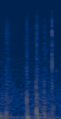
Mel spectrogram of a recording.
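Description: Hooves of a horse in Minecraft clip-clop in quick, uneven taps, several soft hoof strikes within under a second, faint and close against a quiet background.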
